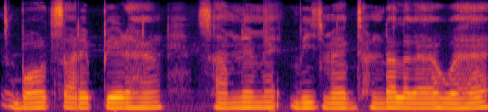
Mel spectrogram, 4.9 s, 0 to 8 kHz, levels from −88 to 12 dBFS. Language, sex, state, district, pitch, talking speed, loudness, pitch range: Hindi, male, Jharkhand, Garhwa, 135 Hz, 145 wpm, -15 LUFS, 130-140 Hz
